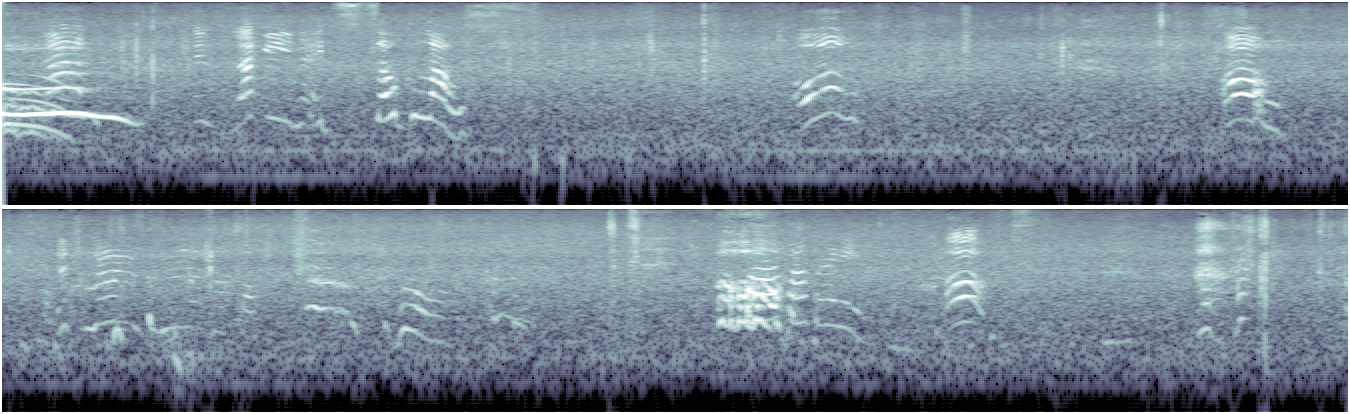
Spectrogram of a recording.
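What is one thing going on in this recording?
Young children talk and shout excitedly nearby outdoors.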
